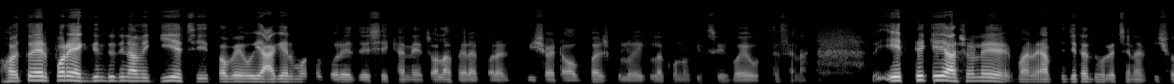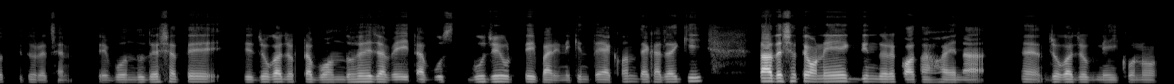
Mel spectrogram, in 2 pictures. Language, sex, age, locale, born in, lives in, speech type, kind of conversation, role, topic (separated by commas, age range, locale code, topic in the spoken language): Bengali, male, 25-29, bn-BD, Bangladesh, Bangladesh, conversation, advice, user, ভালো বন্ধুদের সঙ্গে দূরত্ব কীভাবে মোকাবেলা করা যায়?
